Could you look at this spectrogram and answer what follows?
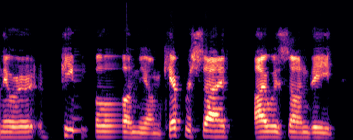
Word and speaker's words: Yom Kippur: How should I, what's the proper pronunciation? Yom Kippur, but I say Yom Kippur.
